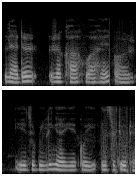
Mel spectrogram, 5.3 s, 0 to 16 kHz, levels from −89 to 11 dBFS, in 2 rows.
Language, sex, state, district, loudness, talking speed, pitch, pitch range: Hindi, female, Uttar Pradesh, Ghazipur, -32 LUFS, 145 wpm, 185 Hz, 175-195 Hz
